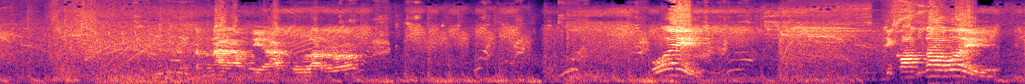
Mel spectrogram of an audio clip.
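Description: Energy blasts and punches whoosh and crash in a fighting game.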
